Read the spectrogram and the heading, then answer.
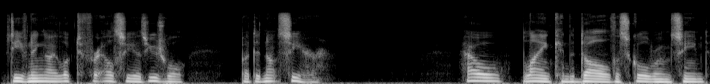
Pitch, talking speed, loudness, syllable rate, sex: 130 Hz, 175 wpm, -16 LUFS, 5.6 syllables/s, male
